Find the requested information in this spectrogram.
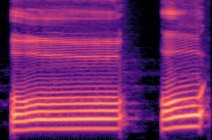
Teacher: এক আলিফ টান পেশের পরে ওয়াও সাকিন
